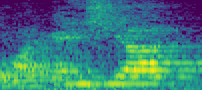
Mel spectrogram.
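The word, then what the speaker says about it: Marchantia: Next है मार्केंशिया, pronunciation देखो, मार्केंशिया, एंथोसेरॉस, रिक्शिया, ये सब इसके ब्रायोफाइटा के एग्जाम्पल्स है।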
